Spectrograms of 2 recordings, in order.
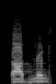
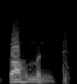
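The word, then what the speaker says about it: government: आप पढ़ चुके हैं बहुत लोग गवर्नमेंट कहते हैं बहुत लोग कुछ और कुछ और पढ़ते हैं है आप इसका सही उच्चारण करें गवर्मेंट गवर्मेंट गवर्मेंट मंट पढ़ना है गवर्नमेंट तो क्वेश्चन है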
